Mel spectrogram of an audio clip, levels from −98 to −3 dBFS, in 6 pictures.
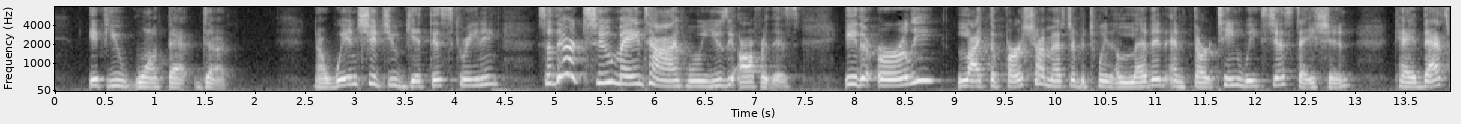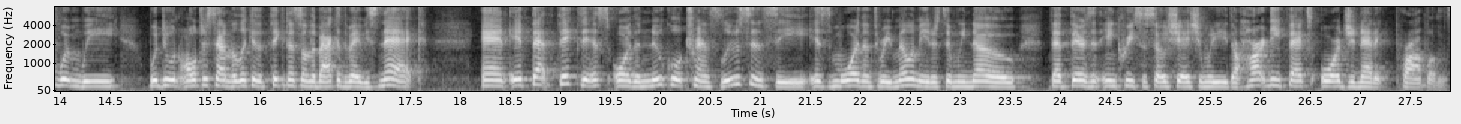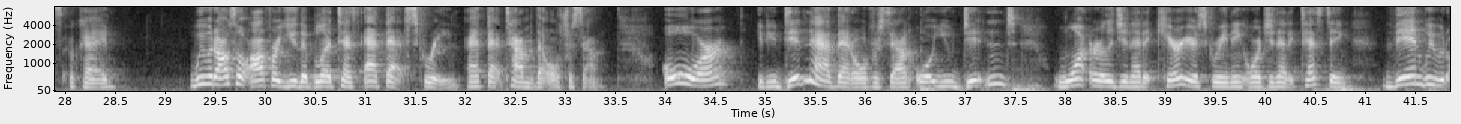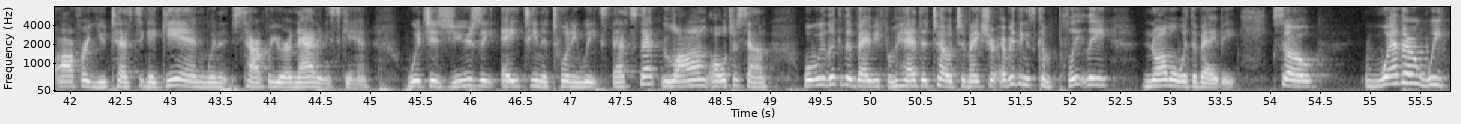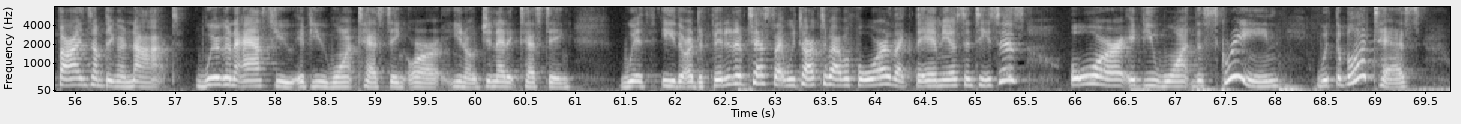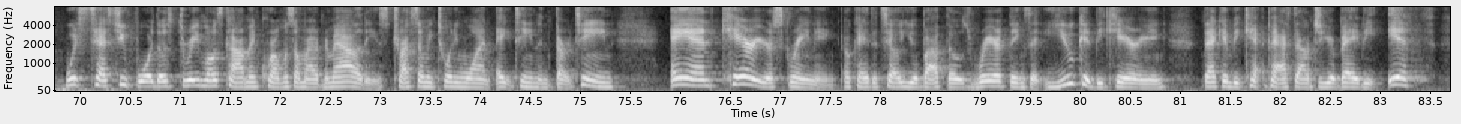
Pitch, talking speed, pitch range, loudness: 195 Hz, 180 wpm, 175-225 Hz, -17 LUFS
